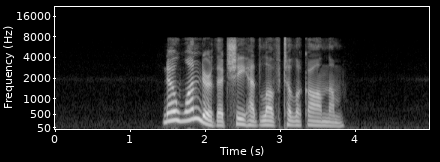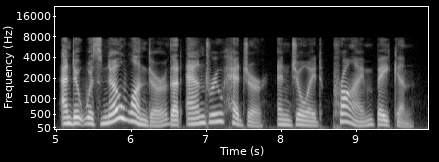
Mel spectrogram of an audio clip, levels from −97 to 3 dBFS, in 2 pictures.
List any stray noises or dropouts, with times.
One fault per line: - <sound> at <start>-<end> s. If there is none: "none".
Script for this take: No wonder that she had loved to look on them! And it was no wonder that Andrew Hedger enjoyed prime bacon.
none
